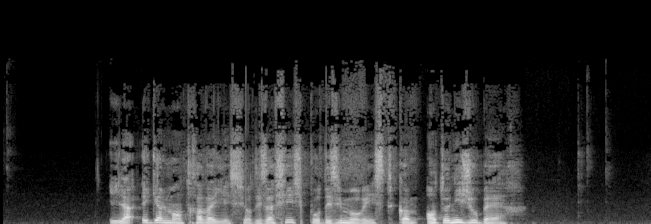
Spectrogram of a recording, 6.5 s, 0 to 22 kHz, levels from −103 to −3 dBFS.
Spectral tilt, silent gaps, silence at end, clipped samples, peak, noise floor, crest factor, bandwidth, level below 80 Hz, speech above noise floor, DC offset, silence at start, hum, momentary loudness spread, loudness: -5.5 dB/octave; none; 1.3 s; under 0.1%; -6 dBFS; -73 dBFS; 18 dB; 15.5 kHz; -60 dBFS; 51 dB; under 0.1%; 1.1 s; none; 7 LU; -23 LUFS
